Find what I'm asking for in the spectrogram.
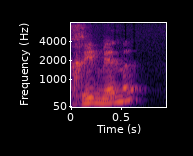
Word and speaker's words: Ximena: Gostaria de saber se a Ximena tem razão. É o nome da senhora, ainda não sei pronunciar devidamente. Lê-se Rimena. Na Colômbia o X não tem relevância fonética, é tipo uma, lesta, uma letra ostra, ostra, ostra, coisa, ou coisa, exato, ou uma cena assim.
